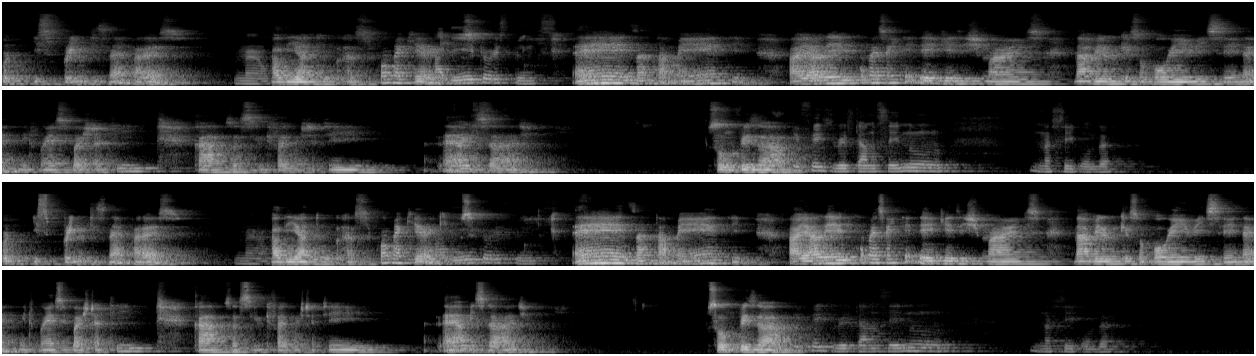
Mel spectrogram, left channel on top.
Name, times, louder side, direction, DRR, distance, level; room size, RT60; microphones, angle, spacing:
voice 1, 0.0-1.8 2.7-4.3 4.6-4.7 5.7-16.2 16.9-17.8 19.6-20.4, right 2 dB, 65° right, 3 dB, 0.9 m, -24 dB
voice 2, 2.3-2.7 4.3-5.6 16.9-17.3 19.7-22.4 22.8-23.6, left 4 dB, 45° left, 10 dB, 0.4 m, -33 dB
8.1 x 4.1 x 3.4 m, 1.1 s
head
